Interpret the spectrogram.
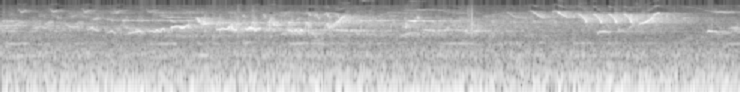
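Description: Outdoor ambience: birds chirping over a steady low background rumble, with a quick run of repeated chirps about four seconds in.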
